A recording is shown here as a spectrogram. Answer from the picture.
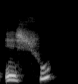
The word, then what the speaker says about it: Exu: Et donc cette divinité s'appelle Échou. en français, ça s'écrit E X U, Échou.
